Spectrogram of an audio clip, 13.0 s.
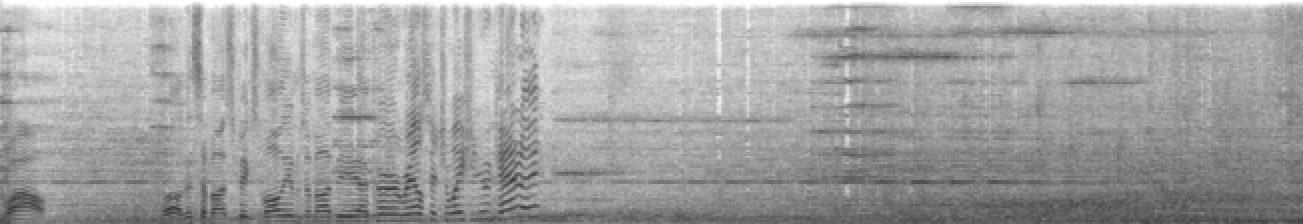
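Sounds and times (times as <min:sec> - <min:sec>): wheels rumbling on rail: 0:00.0 - 0:13.0
high-pitched wheel squeal: 0:00.9 - 0:04.2, 0:05.4 - 0:11.6.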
